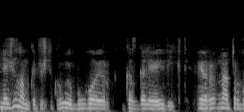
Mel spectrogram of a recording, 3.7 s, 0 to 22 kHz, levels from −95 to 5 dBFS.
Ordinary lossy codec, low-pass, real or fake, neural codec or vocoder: AAC, 24 kbps; 5.4 kHz; real; none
